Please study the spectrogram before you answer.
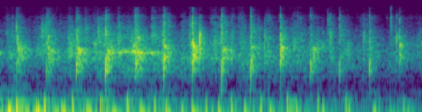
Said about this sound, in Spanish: Dale un fuerte aplauso al Señor, mi hermano.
